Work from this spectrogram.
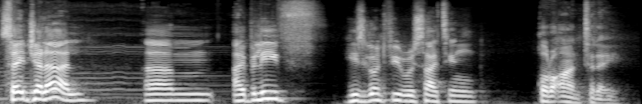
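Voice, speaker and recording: Man, judge, warm, praising, higher pitch, faint music. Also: animated, normal speed. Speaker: competition judge. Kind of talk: giving feedback to a performer.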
